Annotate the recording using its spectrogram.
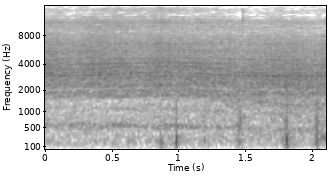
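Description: Zipline trolley pulleys running along the steel cable: a steady whirring hiss, with two sharp clicks, about a second in and near the end.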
